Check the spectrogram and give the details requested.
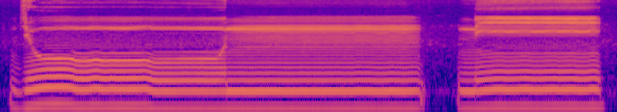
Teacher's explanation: টান দেওয়ার পরে এই নুন কে ধরছে এই তাসদিদের কারণে এবং নুনের উপর যেহেতু তাসদিদ আছে তাই এখানে গুন্না করতে হবে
